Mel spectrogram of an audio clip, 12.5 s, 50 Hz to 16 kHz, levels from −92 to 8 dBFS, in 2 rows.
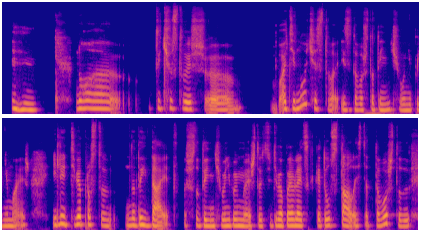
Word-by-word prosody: Мгм. 205 -4 +3 0.6
Но 245 +1 +2 0.5
а - - -12 0.5
ты 245 - -5
чувствуешь, 235 -3 -1
э, 105 0 0 0.7
одиночество 240 - -2
из-за 195 -1 -6
того, 195 -2 -2
что 205 +2 -6
ты 200 - -4
ничего 195 -1 -3
не 190 0 -2
понимаешь? 195 +5 -2 0.3
Или 245 +3 +3
тебе 245 +1 +5
просто 235 -5 -3 0.2
надоедает, 215 0 +3 0.2
что 215 - -5
ты 200 -1 +2
ничего 195 +1 0
не 200 0 +3
понимаешь? 200 -1 +2
То 195 - -3
есть 195 +1 -6
у - - -6
тебя 200 -1 +4
появляется 205 0 +4
какая-то 200 0 -2
усталость 205 -1 0
от 205 - -7
того, 205 +7 +3
что 260 -9 -3
205 Hz, 160 wpm, -23 LUFS, 195-230 Hz, 0.7 s, тебе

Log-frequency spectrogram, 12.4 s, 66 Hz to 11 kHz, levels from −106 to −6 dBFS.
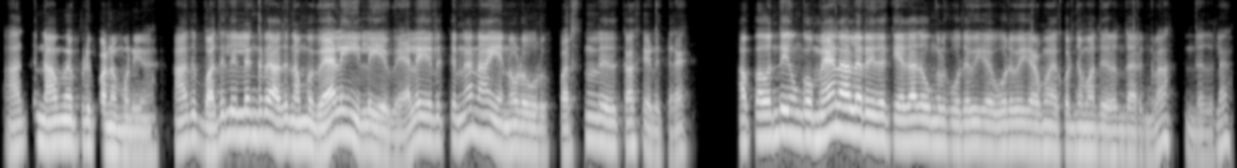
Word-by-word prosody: அது 130 +3 -4 0.2
நாம 140 +2 +2
எப்படி 135 0 -4
பண்ண 115 -1 +3
முடியும்? 100 0 -4 0.3
அது 155 +4 -2
பதில் 170 +11 +1
இல்லங்கிற 180 0 +1
அது 140 - 0
நம்ம 135 0 +1
வேலையும் 180 +2 +5
இல்லையே. 115 -4 +1
வேலை 130 - +1
இருக்குனா, 155 +3 -4
நான் 170 -5 +3
என்னோட 120 0 -1
ஒரு 110 - -5 0.2
பெர்சனல் 150 +8 -4
இதுக்காக 135 +1 -4
எடுக்குறேன். 100 -2 -9 0.6
அப்போ 165 +3 -5
வந்து 180 +4 0
உங்க 170 -1 0
மேலாளர் 200 -2 +6
இதுக்கு 160 -2 -1
ஏதாது 150 +1 +3
உங்களுக்கு 135 -2 -4
உதவிக 130 -1 -2
உரவிகரமா 125 -1 -2 0.2
கொஞ்சமாது 115 -1 -4
இருந்தாருங்களா? 105 +4 -6 0.2
இந்த 95 - -12
இதுல? 95 +9 -11
135 Hz, 160 wpm, -21 LUFS, 115-160 Hz, 0.6 s, மேலாளர்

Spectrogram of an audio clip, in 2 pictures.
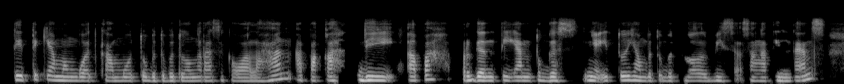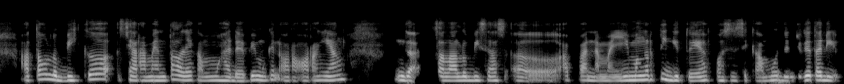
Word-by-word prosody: titik 205 +1 0
yang 190 -2 +2
membuat 175 -1 -2
kamu 170 0 -4
tuh 180 - -4
betul-betul 170 -1 -3
ngerasa 170 +2 -6
kewalahan 170 +8 -2
apakah 185 0 -1 0.2
di 190 -1 +6 0.2
apa 185 +5 +2 0.3
pergantian 175 -2 +2
tugasnya 170 0 0
itu 175 +2 -1
yang 180 -2 +2
betul-betul 170 0 -6
bisa 165 -1 -6
sangat 165 -1 -5
intens, 175 - 0 0.4
atau 225 +1 0
lebih 190 -1 +4
ke 230 - +2 0.2
secara 185 -3 0
mental 185 +4 +2
ya 195 - +2
kamu 180 - -2
menghadapi 175 +1 +1
mungkin 190 +3 -1
orang-orang 175 +2 -3
yang, 200 +3 +2 0.6
enggak 190 -2 +4 0.2
selalu 180 -1 +4
bisa, 185 0 -1 0.2
eee, 65 -1 -2
apa 95 - -4
namanya 90 -1 0 0.2
mengerti 210 +3 +3
gitu 185 -1 -3
ya 185 - +3
posisi 180 -1 -4
kamu 180 +3 -1
dan 175 - 0
juga 200 +3 +6
tadi, 190 -1 +5
180 Hz, 155 wpm, -24 LUFS, 170-190 Hz, 0.6 s, di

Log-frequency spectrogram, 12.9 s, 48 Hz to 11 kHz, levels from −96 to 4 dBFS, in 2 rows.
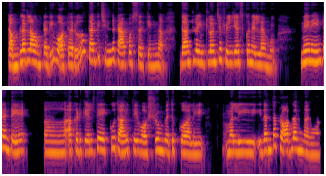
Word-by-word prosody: టంబ్లర్‌లా 240 +8 +5
ఉంటది. 195 0 -2
వాటర్ 170 +1 +2 0.2
దానికి 250 +3 +3
చిన్న 235 0 -2
ట్యాపొస్తది 200 -1 +1
కింద. 180 +1 -4 0.5
దాంట్లో 215 +4 +3
ఇంట్లో 215 +2 -4
నుంచే 265 +4 -1
ఫిల్ 215 -2 -1
చేసుకొని 225 0 -1
వెళ్ళాము. 185 -4 -2 0.6
నేను 240 +1 +5
ఏంటంటే. 235 -5 +1 0.6
ఆహ్. 195 0 -4
అక్కడికి 210 0 -4
వెళ్తే 210 +4 -3
ఎక్కువ 235 +3 -6
తాగితే 215 +3 +2
వాష్‌రూమ్ 190 +4 0
వెతుక్కోవాలి. 190 -4 -1 0.6
మళ్ళీ 200 0 -1 0.4
ఇదంతా 225 +6 0
ప్రాబ్లమ్ 225 +1 +3
గదా! 170 -2 -5
210 Hz, 120 wpm, -23 LUFS, 195-230 Hz, 0.6 s, టంబ్లర్‌లా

